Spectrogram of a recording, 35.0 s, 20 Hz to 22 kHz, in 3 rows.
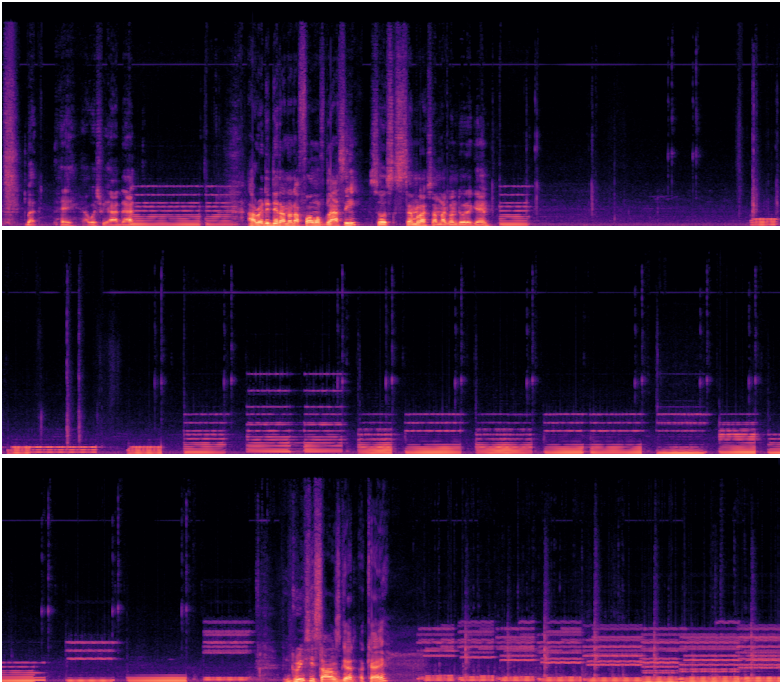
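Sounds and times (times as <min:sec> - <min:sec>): synthesizer organ chords: 0:01.4 - 0:05.2, 0:07.4 - 0:08.1, 0:11.2 - 0:35.0.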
